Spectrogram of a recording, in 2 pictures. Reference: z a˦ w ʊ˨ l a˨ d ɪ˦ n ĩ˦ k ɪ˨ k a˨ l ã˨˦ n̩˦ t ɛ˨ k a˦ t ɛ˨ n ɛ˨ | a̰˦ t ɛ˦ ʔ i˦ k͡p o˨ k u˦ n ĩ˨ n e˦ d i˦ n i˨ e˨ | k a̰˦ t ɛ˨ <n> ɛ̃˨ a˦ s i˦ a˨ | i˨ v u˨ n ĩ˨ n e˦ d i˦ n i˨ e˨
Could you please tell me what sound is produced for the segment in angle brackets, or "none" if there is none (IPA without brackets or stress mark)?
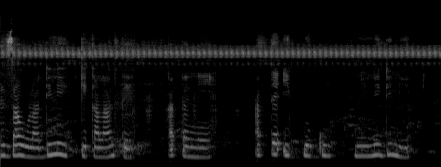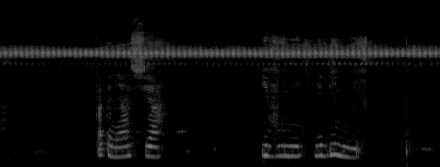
n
